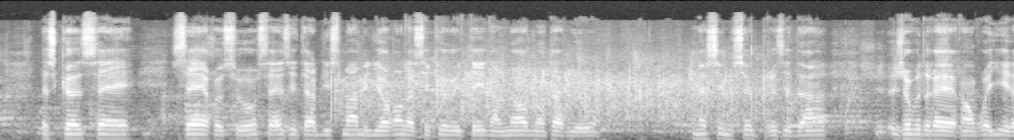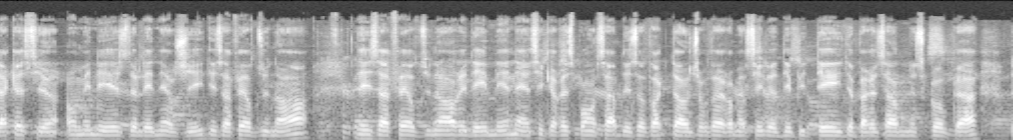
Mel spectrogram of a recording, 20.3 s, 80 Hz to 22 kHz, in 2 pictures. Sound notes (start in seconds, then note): 6.3 applause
